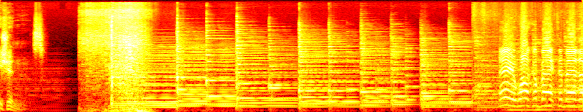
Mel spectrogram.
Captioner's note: fire blasts; light upbeat music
